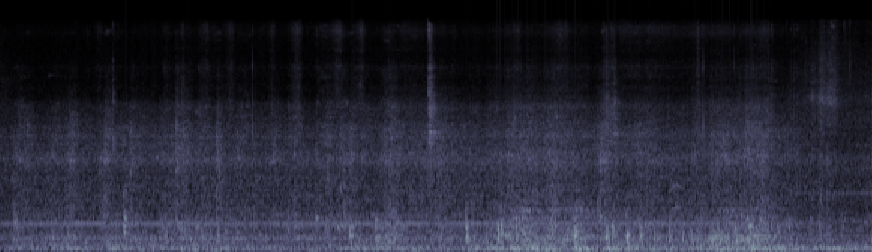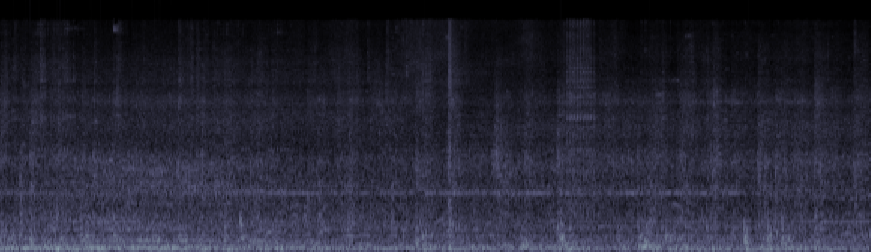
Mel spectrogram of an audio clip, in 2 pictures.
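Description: Passenger sleeping car's wheels rumbling and clicking over rail joints and switches, heard from inside the compartment, with a faint steady hum under the rumble.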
